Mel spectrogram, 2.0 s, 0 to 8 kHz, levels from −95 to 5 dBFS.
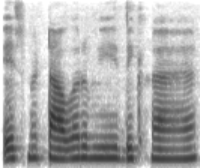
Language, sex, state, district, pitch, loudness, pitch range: Hindi, female, Bihar, Jahanabad, 185 Hz, -21 LUFS, 175-190 Hz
